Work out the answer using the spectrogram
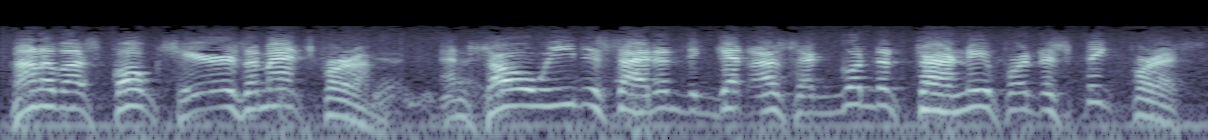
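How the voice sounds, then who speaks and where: A piercing, high-voiced country fellow holds forth with stubborn, plain-spoken rural American bluntness. It sounds like vintage radio drama, with a dull, narrow recording. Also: male voice, animated, normal speed, pushed and bright, heavily acted. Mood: indignant, defiant. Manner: folksy backcountry drawl, blunt. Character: feisty folksy rural male stockholder, stubborn and outspoken. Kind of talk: old-time radio drama acting.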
